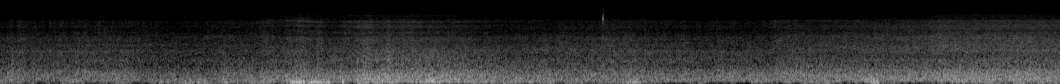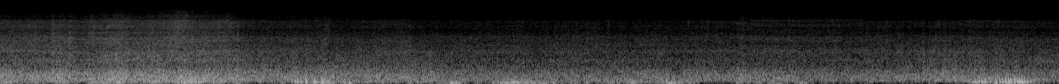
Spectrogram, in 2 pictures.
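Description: Sea waves surging and washing against a breakwater of concrete blocks and rocks, with wind buffeting the microphone in irregular gusts.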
